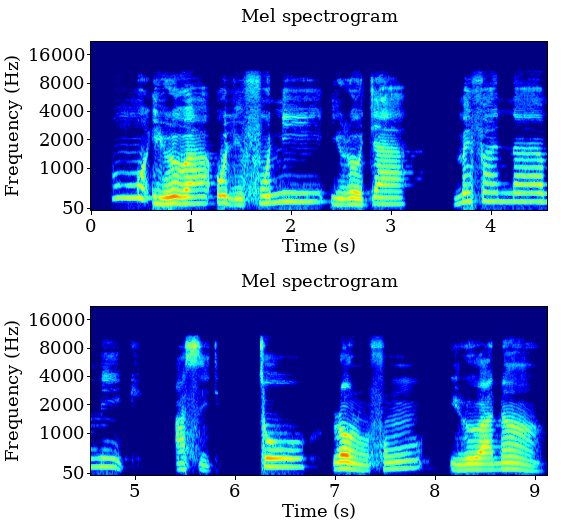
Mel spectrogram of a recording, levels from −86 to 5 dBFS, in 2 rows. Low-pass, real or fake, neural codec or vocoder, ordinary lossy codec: 10.8 kHz; real; none; none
